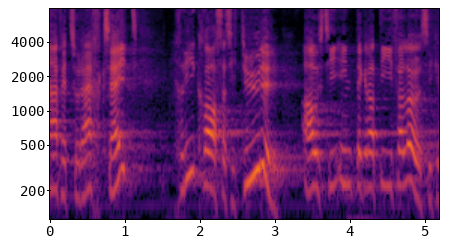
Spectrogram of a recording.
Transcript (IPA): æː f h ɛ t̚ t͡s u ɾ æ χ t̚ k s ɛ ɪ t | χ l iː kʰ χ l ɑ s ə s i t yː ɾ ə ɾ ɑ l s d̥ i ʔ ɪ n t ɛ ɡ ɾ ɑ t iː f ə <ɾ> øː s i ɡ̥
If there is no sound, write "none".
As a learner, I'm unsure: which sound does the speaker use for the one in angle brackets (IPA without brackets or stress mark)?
l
